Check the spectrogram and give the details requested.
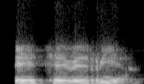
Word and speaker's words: Echeverria: How do you pronounce it? Echeverria.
